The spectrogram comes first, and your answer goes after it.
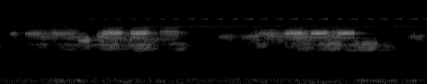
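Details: Frogs calling together in a Balinese jungle: two swelling bursts of fast high-pitched chirps and trills, separated by a brief lull, with a steady insect hum behind.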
